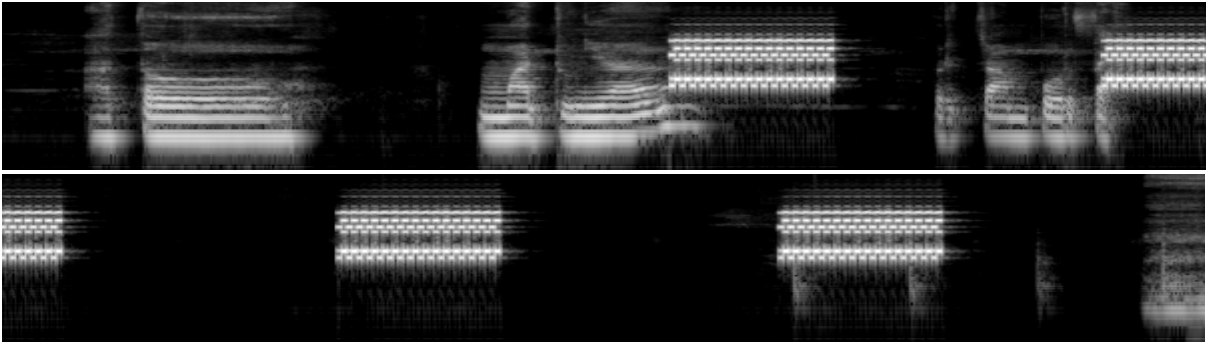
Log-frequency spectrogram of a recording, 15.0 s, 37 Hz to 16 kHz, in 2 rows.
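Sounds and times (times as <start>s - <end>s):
telephone ringing: 4.1s - 5.4s, 6.9s - 8.1s, 9.6s - 10.8s, 12.4s - 13.6s.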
